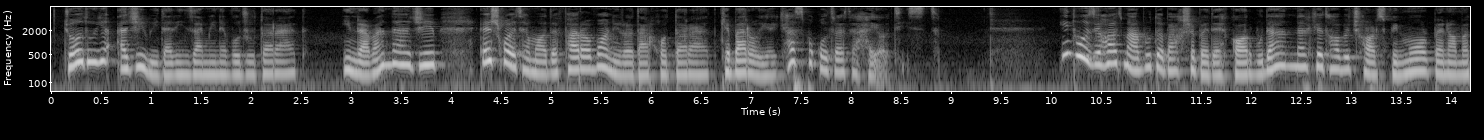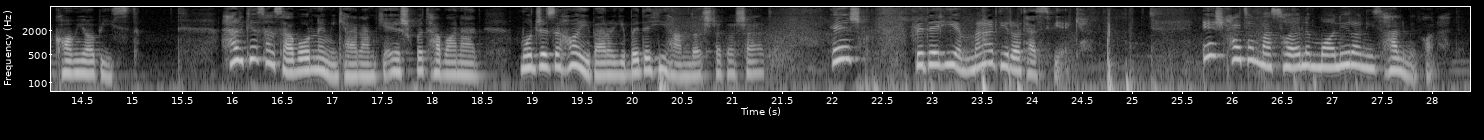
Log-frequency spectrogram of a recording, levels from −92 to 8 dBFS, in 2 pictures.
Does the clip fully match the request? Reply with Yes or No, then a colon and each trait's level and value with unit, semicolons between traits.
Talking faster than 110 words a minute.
Yes: average, 140 wpm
